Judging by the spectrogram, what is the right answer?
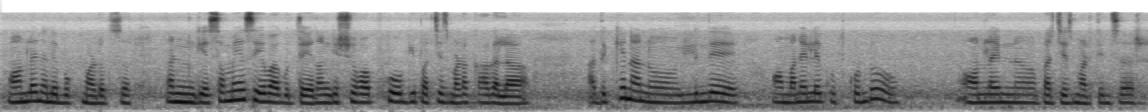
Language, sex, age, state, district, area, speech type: Kannada, female, 30-45, Karnataka, Bidar, urban, spontaneous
